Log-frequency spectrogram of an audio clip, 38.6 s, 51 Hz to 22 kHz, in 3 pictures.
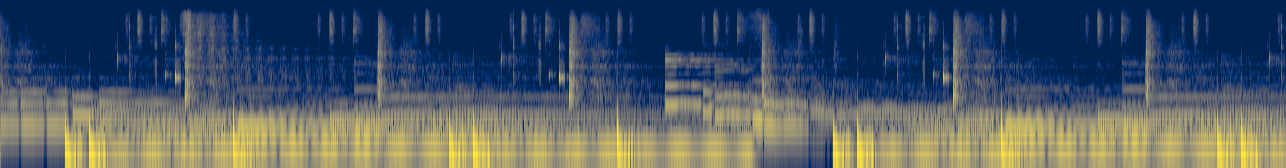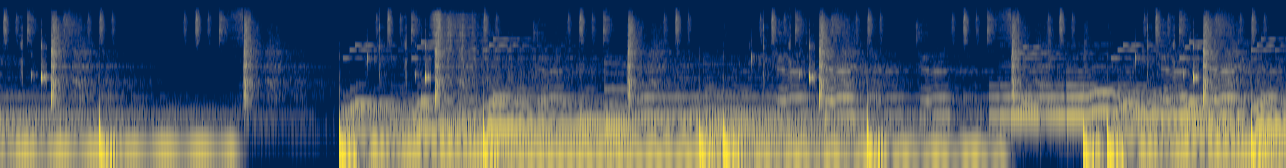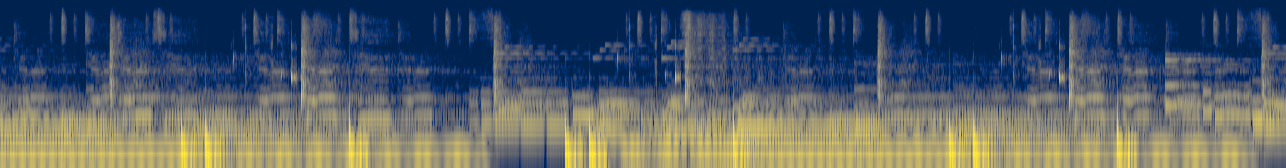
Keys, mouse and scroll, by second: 11.6-13.8 middle drag, 13.8-15.9 drag, 15.6-16.8 typing, 17.4 Return, 28.9-33.6 drag, 33.6 Return, 35.9 space, 37.0-38.5 typing.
